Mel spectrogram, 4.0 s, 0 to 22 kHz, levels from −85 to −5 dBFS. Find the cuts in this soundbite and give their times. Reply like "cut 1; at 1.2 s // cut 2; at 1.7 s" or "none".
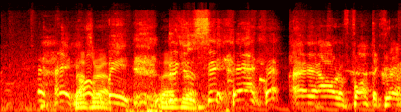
cut 1; at 2.8 s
